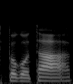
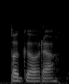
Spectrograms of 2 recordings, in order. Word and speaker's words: Bogota: anybody else would look at and think it's bogota but they pronounce it pagoda in ohio there's a town called ashtabula which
